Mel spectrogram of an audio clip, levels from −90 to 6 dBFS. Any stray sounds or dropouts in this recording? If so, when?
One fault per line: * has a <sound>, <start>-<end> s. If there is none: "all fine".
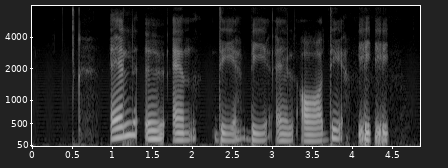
* has a laugh, 4.1-4.5 s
